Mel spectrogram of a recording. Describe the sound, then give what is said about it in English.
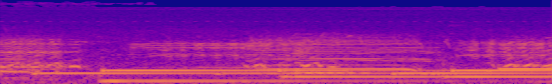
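A huddle of sheep at feeding time bleat, their wavering, nasal calls overlapping and starting one after another in a steady, loud chorus with no pause. “I'll make myself as tiny as I can, and I'll pretend I'm a sheep. Bah!”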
